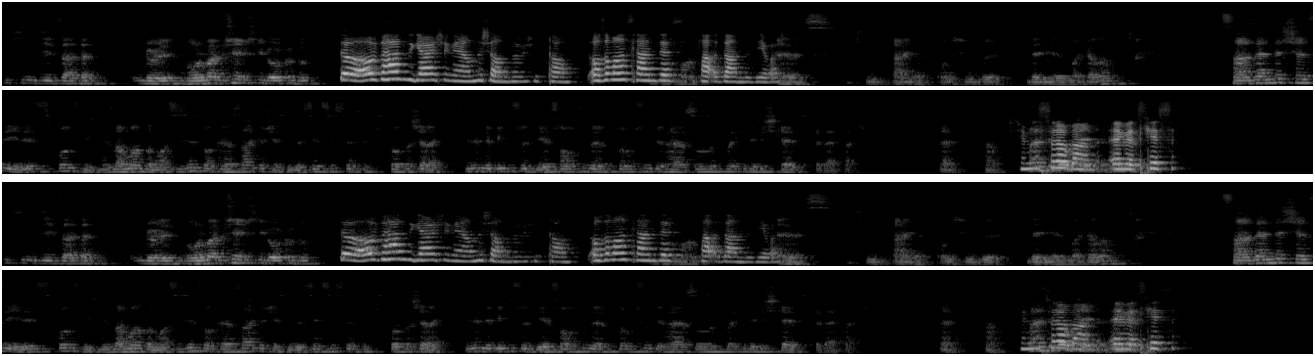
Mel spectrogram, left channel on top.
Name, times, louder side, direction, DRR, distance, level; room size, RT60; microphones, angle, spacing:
voice 1, 0.0-3.2 6.5-7.0 7.7-11.6 12.3-21.7 22.5-22.7 22.9-24.7, equal, 40° left, 1.0 m, -44 dB
voice 2, 3.4-6.7 7.0-7.8 23.3-24.8, left 4 dB, 90° left, 0.4 m, -30 dB
3.7 x 2.2 x 4.2 m
head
